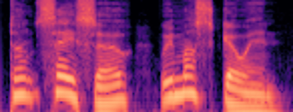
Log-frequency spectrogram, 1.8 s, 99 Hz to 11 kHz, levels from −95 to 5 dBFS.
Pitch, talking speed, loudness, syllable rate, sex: 165 Hz, 230 wpm, -16 LUFS, 4.5 syllables/s, male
